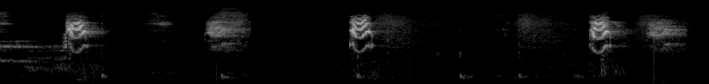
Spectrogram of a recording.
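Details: A female double-collared seedeater gives chipping calls that prompt males to sing. Short, bright, high notes come in loose pairs, a sharp chip followed by a softer one, repeated roughly every one and a half seconds.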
